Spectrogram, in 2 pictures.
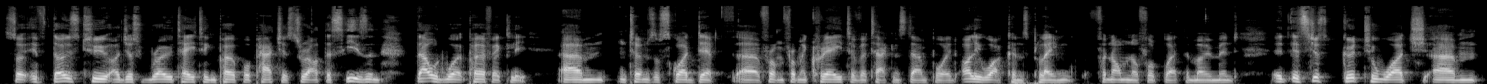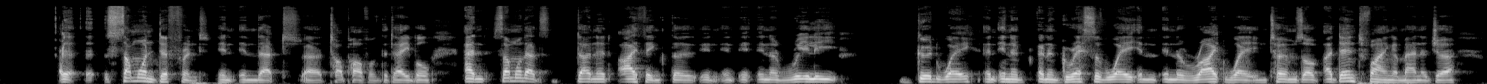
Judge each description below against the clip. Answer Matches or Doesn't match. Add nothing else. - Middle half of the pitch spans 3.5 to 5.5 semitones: Doesn't match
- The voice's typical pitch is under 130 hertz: Matches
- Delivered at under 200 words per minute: Matches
